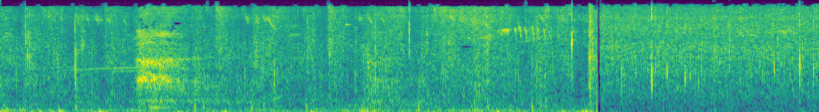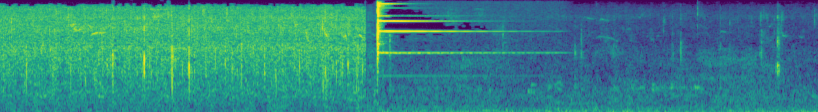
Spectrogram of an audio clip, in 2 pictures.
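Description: Low wind rumble and rustling against the microphone with small ticks, then after a cut a fainter outdoor hiss. About twelve seconds in, a single bright bell-like ding rings out and fades over about two seconds.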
